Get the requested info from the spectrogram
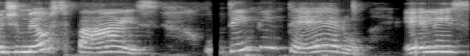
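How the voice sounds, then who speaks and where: Here a woman speaks in a high pitch. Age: 40s. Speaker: university lecturer and public relations professional. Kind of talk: podcast interview.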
